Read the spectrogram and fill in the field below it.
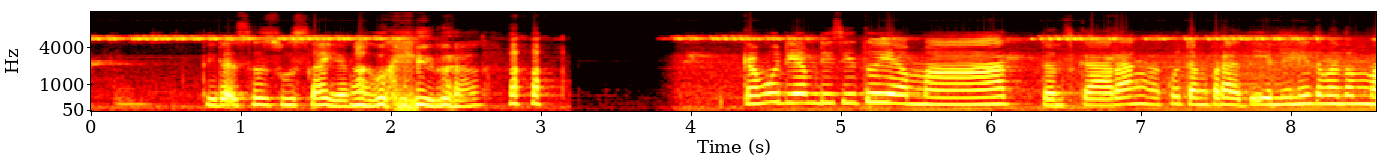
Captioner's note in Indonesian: tertawa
